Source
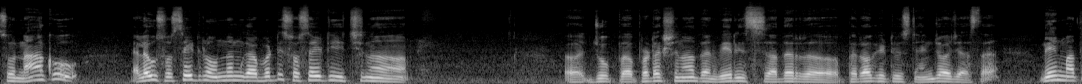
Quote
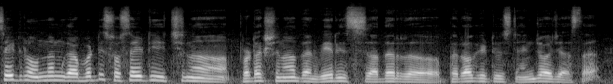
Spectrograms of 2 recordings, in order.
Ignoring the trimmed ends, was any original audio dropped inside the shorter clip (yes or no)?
yes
